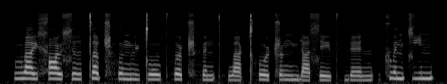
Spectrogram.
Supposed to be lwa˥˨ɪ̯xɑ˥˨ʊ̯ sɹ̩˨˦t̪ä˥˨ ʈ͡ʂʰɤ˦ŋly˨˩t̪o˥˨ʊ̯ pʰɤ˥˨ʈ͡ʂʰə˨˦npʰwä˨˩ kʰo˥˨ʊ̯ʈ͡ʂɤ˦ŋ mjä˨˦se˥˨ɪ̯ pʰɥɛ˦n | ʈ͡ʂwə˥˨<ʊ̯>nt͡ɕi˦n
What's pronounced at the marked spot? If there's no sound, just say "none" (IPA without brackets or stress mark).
none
